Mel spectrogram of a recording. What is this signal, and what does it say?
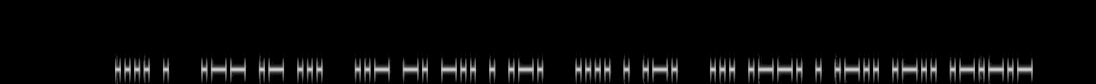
Morse code, heard as a keyed tone, about 25 wpm, 700 Hz. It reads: HE WAS UNDER HER SPELL.
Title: Sentences from Top 1000 Words - Review Part 1 - 25wpm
